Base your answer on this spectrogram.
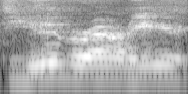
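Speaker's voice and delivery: heavy, broad, thick Irish brogue. Retelling a man's question while waiting for a takeout order, in a thick irish accent. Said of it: "thick Irish accent".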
